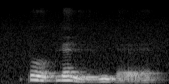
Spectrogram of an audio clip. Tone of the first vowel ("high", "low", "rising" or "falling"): falling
